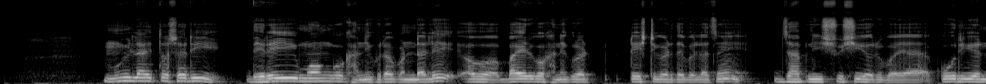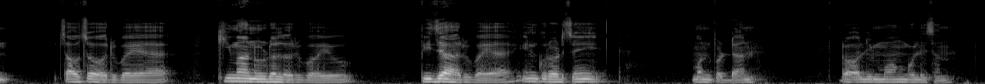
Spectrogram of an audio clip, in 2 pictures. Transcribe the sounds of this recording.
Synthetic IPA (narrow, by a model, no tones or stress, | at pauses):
mujlajt̪ʌsʌɾi | d̪ʱeɾʌjmʌŋkokʰanekuɾabʌɳɖaleʌβʌbajɾʌkokʰanekuɾaʈesʈɡʌrd̪abelat͡saĩ | d͡zapnisusiɦʌɾubʱʌjakoɾijʌn | t͡sawt͡sʌɦʌɾubʱʌja | kimanuɽʌlɦʌɾubʱʌjo | pid͡zaɦʌɾubʱʌjaink̬uɾʌɽt͡saĩ | mʌnpʌɽːan | rʌːlimʌŋɡolet͡sʰʌn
